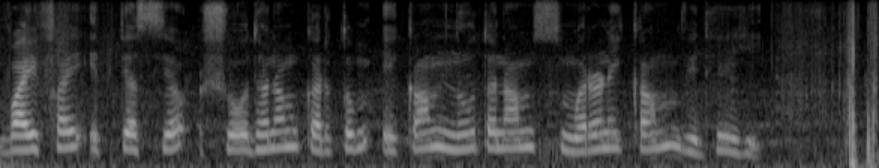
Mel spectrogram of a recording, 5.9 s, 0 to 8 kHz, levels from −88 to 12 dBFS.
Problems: background sounds at intervals, low volume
